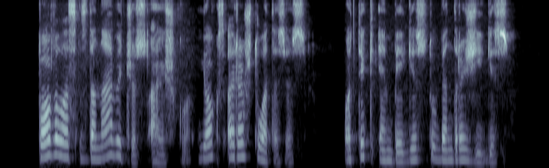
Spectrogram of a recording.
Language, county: Lithuanian, Kaunas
